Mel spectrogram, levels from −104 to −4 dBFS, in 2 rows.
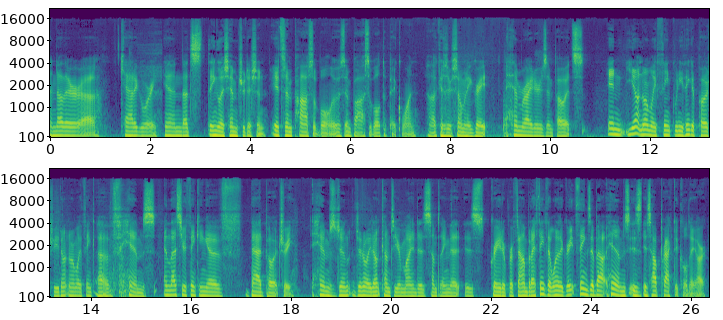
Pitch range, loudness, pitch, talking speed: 115-135 Hz, -19 LUFS, 125 Hz, 185 wpm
